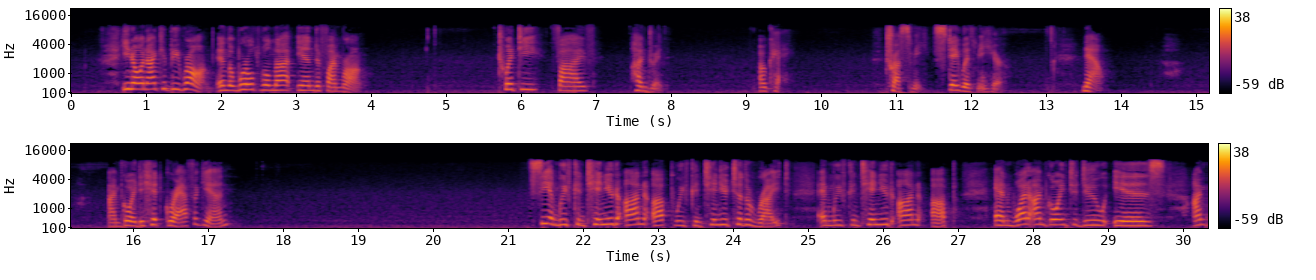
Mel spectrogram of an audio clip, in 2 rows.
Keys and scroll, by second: 0.5 Down, 5.8 2, 6.5 5, 7.6 0, 7.9 0.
